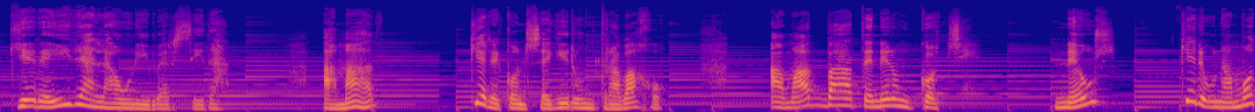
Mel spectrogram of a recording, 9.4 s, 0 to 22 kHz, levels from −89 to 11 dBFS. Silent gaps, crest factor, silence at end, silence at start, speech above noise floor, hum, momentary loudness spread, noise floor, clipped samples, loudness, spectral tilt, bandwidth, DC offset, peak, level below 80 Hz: none; 20 dB; 0 s; 0.1 s; 25 dB; none; 22 LU; -48 dBFS; under 0.1%; -23 LUFS; -6 dB/octave; 17 kHz; under 0.1%; -4 dBFS; -66 dBFS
